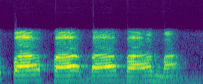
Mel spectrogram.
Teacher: सिर्फ हमारे दोनों आपस में होंठ टकरा रहे हैं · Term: ओष्ठ व्यंजन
